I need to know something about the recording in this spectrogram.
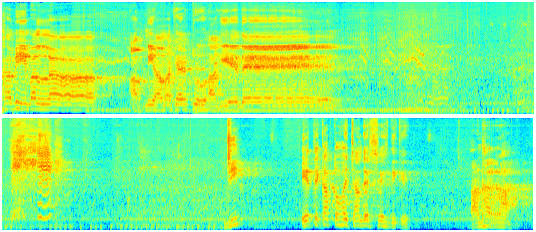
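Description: A middle-aged man chants and preaches loudly through a microphone and loudspeakers.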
